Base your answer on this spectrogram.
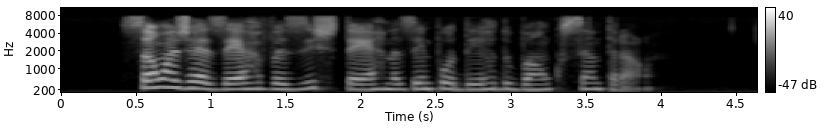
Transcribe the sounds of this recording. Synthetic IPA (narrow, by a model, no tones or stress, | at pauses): sɐ̃w̃ɐz̬hezɛɾvɐziʃt̪ɛɾnɐzẽj̃pod̪eɾd̪ʊbɐ̃ŋkʊ̥sẽnt̪ɾa̰w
